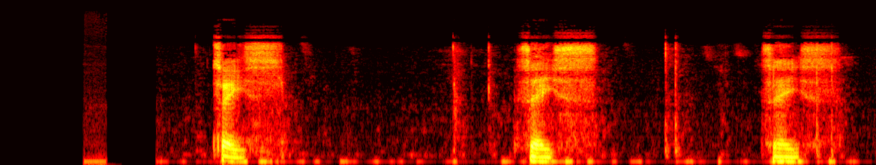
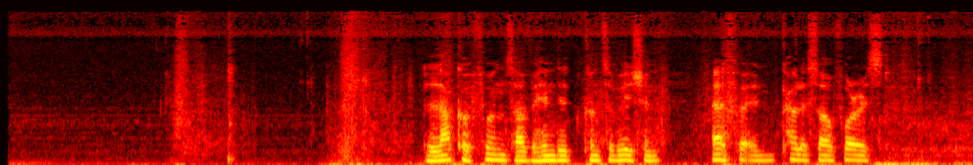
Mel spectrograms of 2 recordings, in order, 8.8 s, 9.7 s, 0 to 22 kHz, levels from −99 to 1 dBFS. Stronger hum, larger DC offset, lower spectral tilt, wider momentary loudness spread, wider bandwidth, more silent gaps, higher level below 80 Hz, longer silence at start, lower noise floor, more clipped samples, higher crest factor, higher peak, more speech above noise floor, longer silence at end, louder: neither; neither; second, -3 dB/octave vs -7 dB/octave; first, 26 LU vs 22 LU; second, 10 kHz vs 16.5 kHz; first, 1.21-1.55 s vs none; about the same, -54 dBFS vs -52 dBFS; first, 0.85 s vs 0.15 s; about the same, -62 dBFS vs -62 dBFS; neither; first, 24 dB vs 18 dB; first, -2 dBFS vs -14 dBFS; first, 42 dB vs 33 dB; first, 0.4 s vs 0 s; first, -20 LUFS vs -31 LUFS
